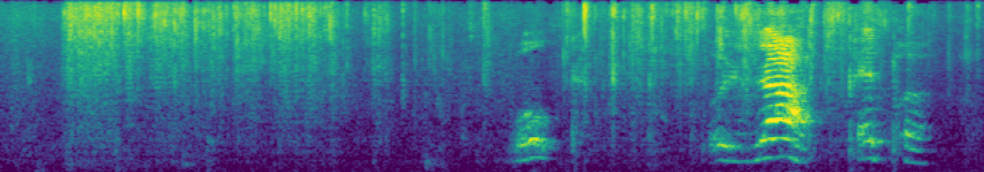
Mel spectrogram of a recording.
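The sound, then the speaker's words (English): A small plastic bag, the wrapping of a child's beaker, crinkles for a few seconds, a light, papery rustle, followed by a young child's high-pitched vocal sounds. “Oh, that's a little plastic bag.”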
